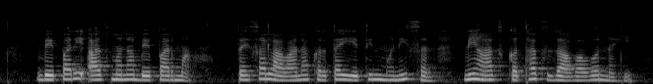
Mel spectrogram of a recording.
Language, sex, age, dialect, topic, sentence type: Marathi, female, 36-40, Northern Konkan, banking, statement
